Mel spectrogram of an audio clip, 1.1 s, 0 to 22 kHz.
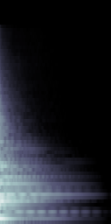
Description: CENTER, Timbales; E-MU Producer Series Vol. 2 – More Studio Essentials; Composer; Timbales Xswitch

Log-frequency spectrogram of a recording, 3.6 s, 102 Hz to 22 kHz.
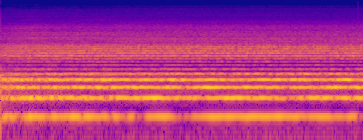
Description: Choir of Ahs; Roland - LA Composer vol. 1

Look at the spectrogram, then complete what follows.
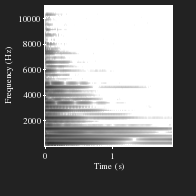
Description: PF C#3, B GRAND PF

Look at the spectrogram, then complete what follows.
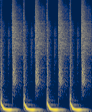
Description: straight, Techno Trance Essentials drum loops

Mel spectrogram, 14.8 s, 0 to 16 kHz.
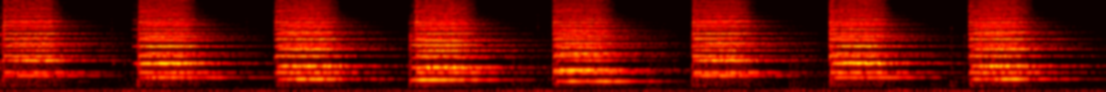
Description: Violins, Cinematic; Sonic Foundry (Sony Creative Software); Orchestral Series VOL-3; Cinematic 14

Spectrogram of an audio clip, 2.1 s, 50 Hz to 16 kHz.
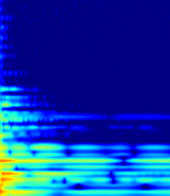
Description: JAZZ, Keyboards Acoustic; AKAI; USB Soundscan vol.17

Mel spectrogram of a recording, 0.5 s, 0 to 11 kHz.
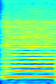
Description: Strings B1

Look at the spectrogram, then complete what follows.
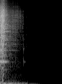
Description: Percussion

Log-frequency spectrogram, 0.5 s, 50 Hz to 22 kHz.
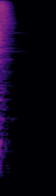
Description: Hat Tight, Cymbals Stereo Hi-Hat; Hat Tight 1; Deeply Sampled Drums

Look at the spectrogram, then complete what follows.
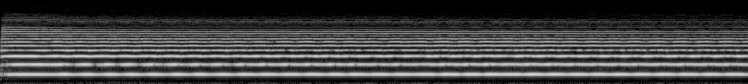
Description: Pop Brass; Best Service ProSamples vol.19; AKAI

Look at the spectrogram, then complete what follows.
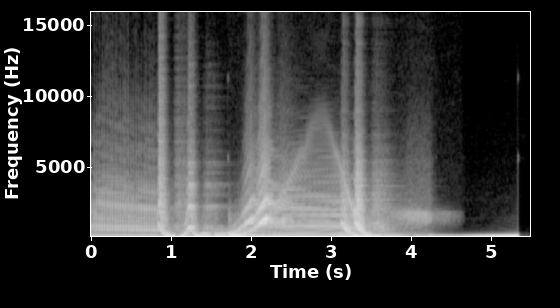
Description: Warp Bass, Drum & Bass; Fluid Dynamics

